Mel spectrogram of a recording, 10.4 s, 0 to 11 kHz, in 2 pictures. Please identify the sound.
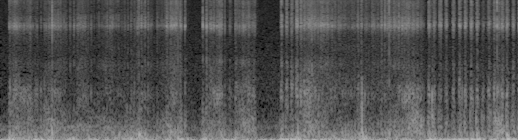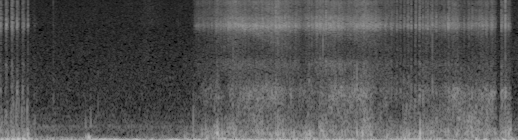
Pulling dental floss out of a metal container. Recorded with AT4021s into a Modified Marantz PMD661.
scrape, small, whir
